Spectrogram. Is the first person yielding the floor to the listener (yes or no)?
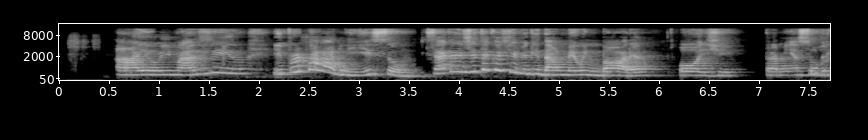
no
